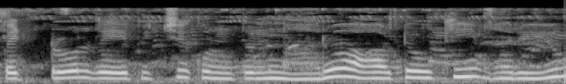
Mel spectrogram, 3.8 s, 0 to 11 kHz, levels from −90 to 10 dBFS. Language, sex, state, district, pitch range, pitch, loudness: Telugu, female, Andhra Pradesh, Sri Satya Sai, 230-260 Hz, 235 Hz, -13 LUFS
